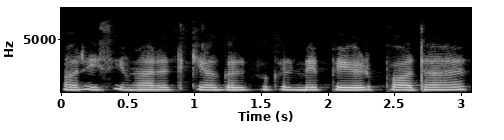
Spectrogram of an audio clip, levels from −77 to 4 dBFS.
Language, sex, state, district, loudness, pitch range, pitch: Hindi, female, Jharkhand, Deoghar, -14 LUFS, 220-245 Hz, 230 Hz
